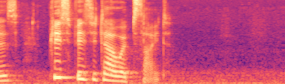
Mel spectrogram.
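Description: A woman speaks calmly and clearly, close by.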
